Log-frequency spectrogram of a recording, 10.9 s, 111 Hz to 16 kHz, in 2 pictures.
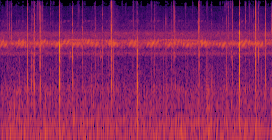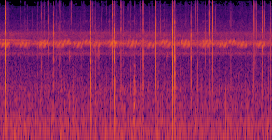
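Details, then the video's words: Grass insects calling on an autumn night by a round fire pit, MKE600 microphone with low-cut: an unbroken shrill, ringing insect chorus underlies frequent irregular firewood crackles and sharp pops across the whole stretch. "가을밤 풀벌레 소리"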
